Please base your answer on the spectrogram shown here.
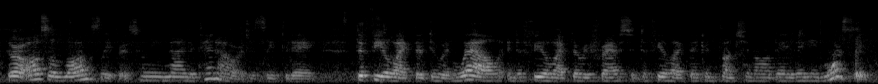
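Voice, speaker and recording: A woman's voice: low voice, a little fast, mellow. A woman giving an informal, plain-spoken educational talk about health, explaining things in a loosely structured way. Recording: distant mic, noticeable background noise.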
